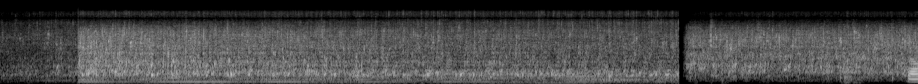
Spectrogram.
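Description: Spring water trickles and splashes steadily close by at Shower Spring in Paria Canyon, a continuous watery rush with a brief dropout, and no one speaks over it.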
